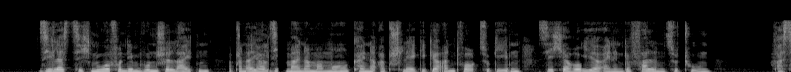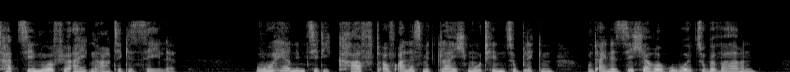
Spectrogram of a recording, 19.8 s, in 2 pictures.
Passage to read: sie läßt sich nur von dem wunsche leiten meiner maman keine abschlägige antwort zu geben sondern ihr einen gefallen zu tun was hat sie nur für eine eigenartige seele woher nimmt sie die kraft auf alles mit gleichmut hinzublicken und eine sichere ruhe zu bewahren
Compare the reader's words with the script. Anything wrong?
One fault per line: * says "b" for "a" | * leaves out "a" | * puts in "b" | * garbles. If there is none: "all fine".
* garbles
* says "sichere" for "sondern"
* leaves out "eine"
